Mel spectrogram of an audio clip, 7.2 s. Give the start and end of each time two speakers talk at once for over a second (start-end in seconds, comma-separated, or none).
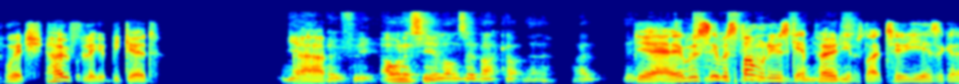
4.7-6.5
